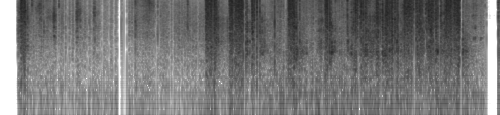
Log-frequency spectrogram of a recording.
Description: Can Open
Can Open.wav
